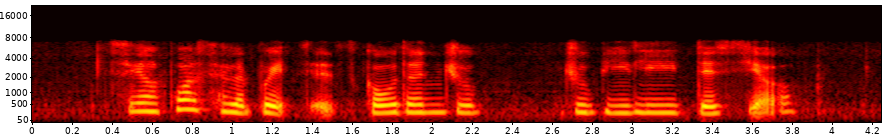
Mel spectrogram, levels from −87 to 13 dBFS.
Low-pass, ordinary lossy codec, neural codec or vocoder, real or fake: 7.2 kHz; Opus, 32 kbps; codec, 24 kHz, 3.1 kbps, DualCodec; fake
